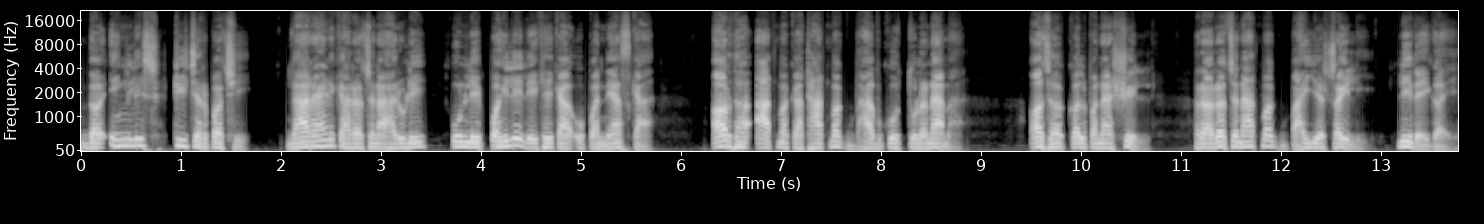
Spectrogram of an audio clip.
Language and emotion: Nepali, neutral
